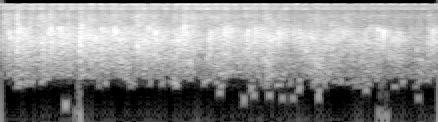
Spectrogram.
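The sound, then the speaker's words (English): A crowd applauding together, a dense, steady wash of many hands clapping at once with no distinct individual claps, holding at an even loudness throughout without any voices. “Or you can clap those hands.”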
